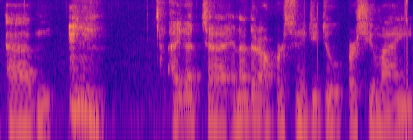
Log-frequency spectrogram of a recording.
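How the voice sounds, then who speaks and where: A man's voice: mid-range voice, moderate pace, a little hiss or hum, low-quality recording. A man from Nepal, a doctoral student, answering podcast interview questions in a hesitant way with many fillers and restarts.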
